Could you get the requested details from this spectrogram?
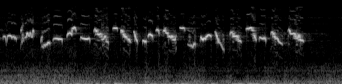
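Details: Lemon-bellied white-eye song used to stimulate reluctant birds to sing: a fast run of high, sweet twittering notes, each swooping up and down, pouring out continuously for about three seconds before stopping.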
